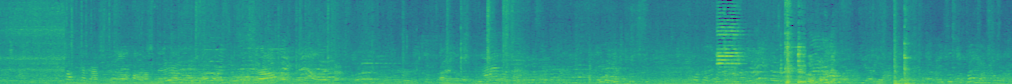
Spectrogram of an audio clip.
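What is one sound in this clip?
A busy street crowd chatters all around outdoors.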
